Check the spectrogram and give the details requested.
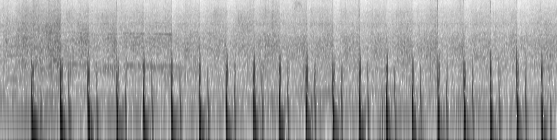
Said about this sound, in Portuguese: Aplaudir e glorificar o Senhor. Vamos fazer isso? Por um minuto você pode fazer isso com a cabeça levantada, mão acima do nariz, bater palmas a Jesus e glorificar a Ele.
